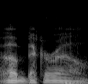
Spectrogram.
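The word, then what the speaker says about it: Becquerel: and you have a great story of the Beckel story if you wouldn't mind telling it. It's so interesting. Is that the And maybe I'm getting his name wrong. The uh the uranium photo. Oh yeah. Beckerel.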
